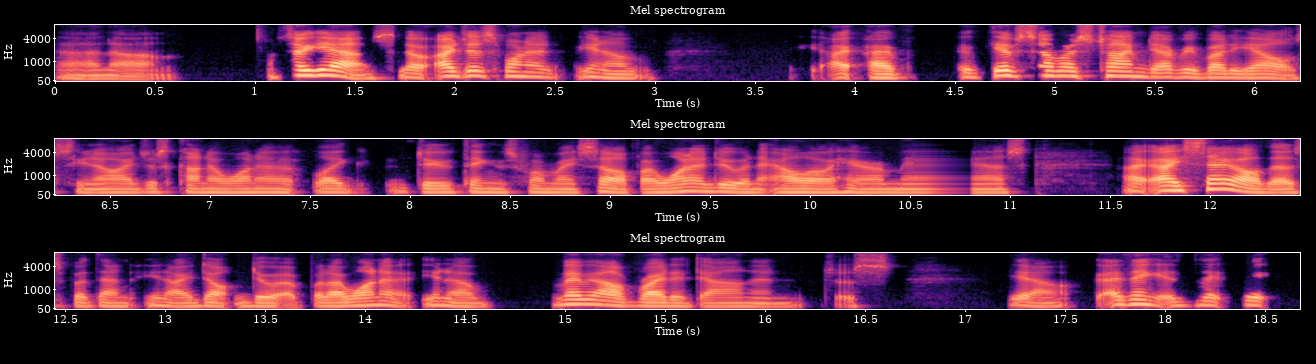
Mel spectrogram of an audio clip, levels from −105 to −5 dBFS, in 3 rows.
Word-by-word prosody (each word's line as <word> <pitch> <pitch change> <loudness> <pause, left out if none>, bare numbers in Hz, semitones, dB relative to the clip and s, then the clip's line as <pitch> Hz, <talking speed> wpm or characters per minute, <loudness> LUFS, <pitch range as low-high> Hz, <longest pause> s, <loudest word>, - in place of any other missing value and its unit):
and, 120 -1 -6
um 100 -4 -5 0.6
so 240 - +5
yeah, 235 - +8
so, 140 +4 -1
I 205 - +8
just 225 0 0
wanna, 195 -5 0
you 185 - -3
know, 145 -3 -4 0.9
I - - +2
I've 150 -1 +3 0.3
I - - 0
give 230 -1 +5
so 230 +1 +2
much 215 -1 +1
time 215 -3 +4
to 175 - 0
everybody 160 -3 0
else, 140 -3 -2
you 125 - -5
know? 125 - -2
I 130 -1 -3
just 135 0 -7
kinda 135 -2 -2
wanna, 135 0 -4
like, 135 -2 -4 0.2
do 135 -1 -2
things 135 -1 -5
for 140 - -5
myself. 125 0 -1
I 130 - +1
wanna 160 +4 +1
do 155 -3 0
an 125 - -3
aloe 135 -1 +1
hair 130 -2 -3
mask. 125 +1 -7 0.4
I 200 - +6
I - - +6
say 255 +6 +3
all 135 - +6
this, 130 +1 0
but 140 0 -5
then, 135 -2 -3
you - - -5
know, 150 - -3
I 125 - -2
don't 135 -1 -2
do 135 -1 +1
it. - - -4
But - - -2
I 135 - +4
wanna, 165 +3 0
you - - -4
know 130 -4 -4 0.3
maybe 210 +1 +3
I'll 170 -4 +4
write 140 -1 +3
it 135 - -3
down 130 0 -5
and 120 0 -10
just, - - -12 0.6
you - - -1
know. 130 +2 -5
I - - +1
think 210 -2 +1
it - - -3
it 170 -1 -4
it 175 -1 -1
140 Hz, 225 wpm, -22 LUFS, 130-175 Hz, 0.9 s, yeah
